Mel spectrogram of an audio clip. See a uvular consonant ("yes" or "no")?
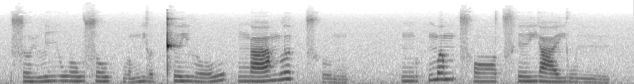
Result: no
